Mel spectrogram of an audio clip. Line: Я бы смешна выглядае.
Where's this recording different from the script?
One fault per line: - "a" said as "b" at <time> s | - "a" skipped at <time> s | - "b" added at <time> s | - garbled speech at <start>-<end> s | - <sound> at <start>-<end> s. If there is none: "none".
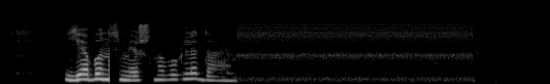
none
